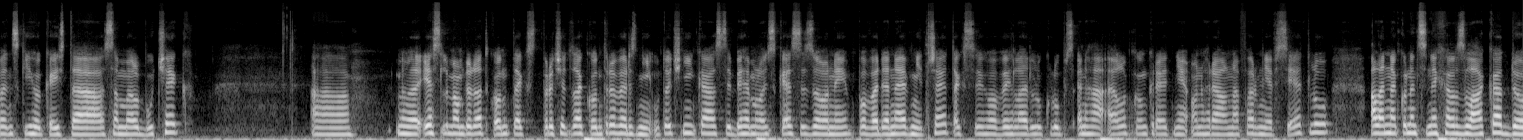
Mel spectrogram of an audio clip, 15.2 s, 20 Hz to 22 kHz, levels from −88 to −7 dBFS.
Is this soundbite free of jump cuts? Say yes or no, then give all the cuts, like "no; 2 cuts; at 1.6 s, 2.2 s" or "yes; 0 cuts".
yes; 0 cuts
